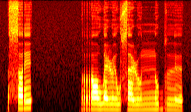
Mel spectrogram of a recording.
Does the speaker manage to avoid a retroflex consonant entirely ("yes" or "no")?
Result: no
